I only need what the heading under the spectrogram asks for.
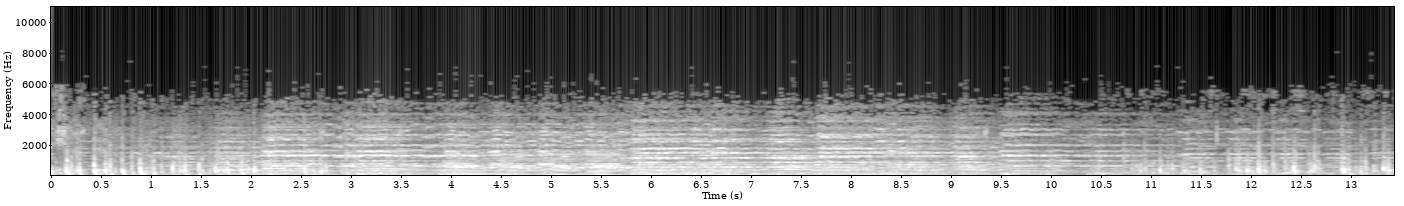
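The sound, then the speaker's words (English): Hoofbeats of a posse of horses galloping across a bridge: rapid, continuous clopping that stays loud and steady from start to finish. “the Lone Ranger and Tonto with a posse rode onto the bridge and started across”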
